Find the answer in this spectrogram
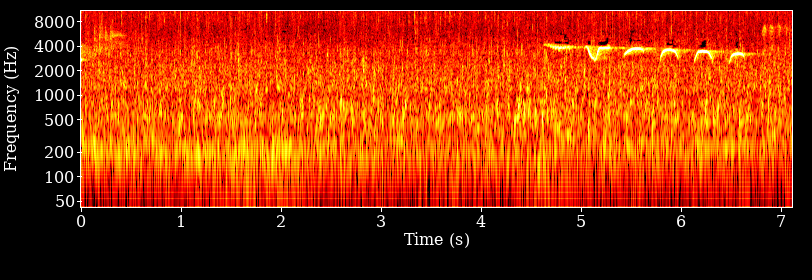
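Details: Blue-and-white flycatcher singing at the rock garden on Mount Mitake, Ome, Tokyo, 14 May 2011, a short phrase of about six clear, high, slurred whistled notes, evenly paced, over the steady rush of a small stream.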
